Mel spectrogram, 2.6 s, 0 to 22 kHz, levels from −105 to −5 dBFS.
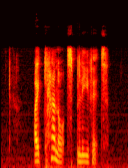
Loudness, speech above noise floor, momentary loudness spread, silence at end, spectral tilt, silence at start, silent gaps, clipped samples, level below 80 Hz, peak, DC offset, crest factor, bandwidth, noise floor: -34 LUFS; 24 dB; 10 LU; 0.4 s; -1.5 dB/octave; 0.7 s; none; under 0.1%; -68 dBFS; -14 dBFS; under 0.1%; 24 dB; 11.5 kHz; -59 dBFS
